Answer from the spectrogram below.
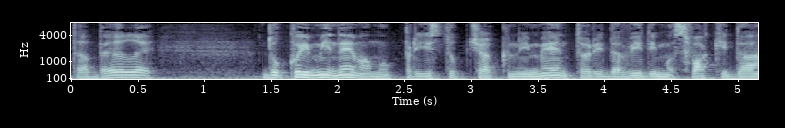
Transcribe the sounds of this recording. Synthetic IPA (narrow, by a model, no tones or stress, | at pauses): t̪abele̞ | d̪oko̞jemiːne̞ːmamopɾiːst̪upt͡ʃakniment̪o̞ɾid̪aʋid̪imosʋakid̪aː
